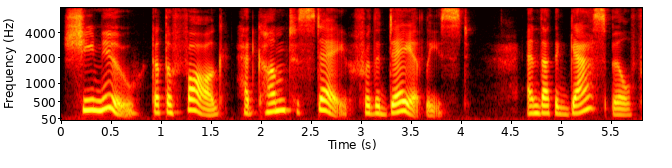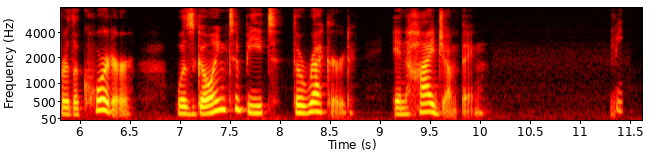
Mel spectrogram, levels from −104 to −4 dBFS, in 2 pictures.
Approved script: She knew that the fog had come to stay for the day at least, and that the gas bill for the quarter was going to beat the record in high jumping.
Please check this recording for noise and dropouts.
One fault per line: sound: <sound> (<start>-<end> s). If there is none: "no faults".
sound: laugh (11.3-11.4 s)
